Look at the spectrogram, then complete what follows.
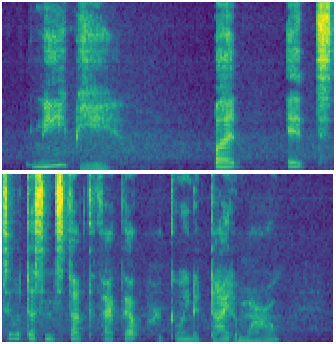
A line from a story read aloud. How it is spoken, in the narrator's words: she started, her voice growing quieter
